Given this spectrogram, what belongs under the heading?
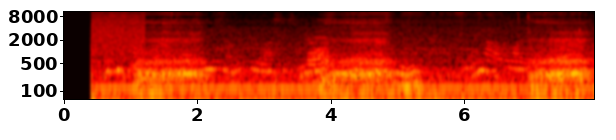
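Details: Person snoring continuously with low, rough rattling and fluttering throat noise rising and falling over several breaths; snoring.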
